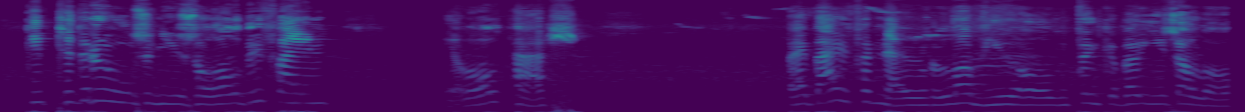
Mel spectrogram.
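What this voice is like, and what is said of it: Scottish accent. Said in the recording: “Well said ... What an accent ... What a great accent”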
